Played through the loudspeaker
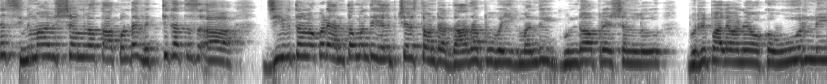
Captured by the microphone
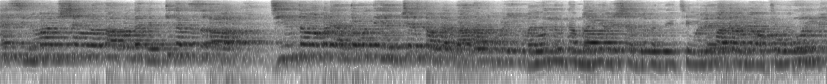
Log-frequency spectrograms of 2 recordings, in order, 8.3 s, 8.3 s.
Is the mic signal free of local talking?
No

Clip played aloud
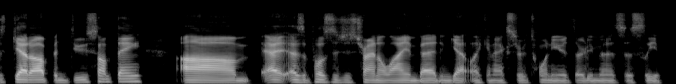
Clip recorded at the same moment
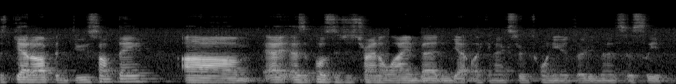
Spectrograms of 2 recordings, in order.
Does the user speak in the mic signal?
No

